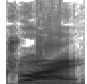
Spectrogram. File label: "zhuai4", pinyin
